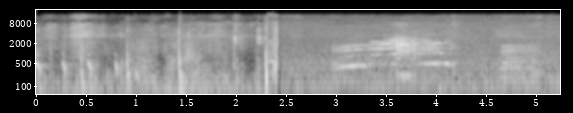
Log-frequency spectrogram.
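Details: Domestic cat indoors giving a drawn-out, wavering meow that rises and then falls, following a stretch of scattered taps and knocks, with a softer trailing meow afterwards.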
